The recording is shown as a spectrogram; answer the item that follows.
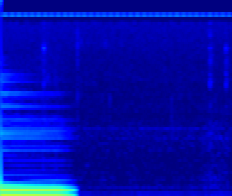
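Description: One sampled electric bass note, a G played on the A string, triggered from a software sampler: it starts sharply and stops abruptly after under a second.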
